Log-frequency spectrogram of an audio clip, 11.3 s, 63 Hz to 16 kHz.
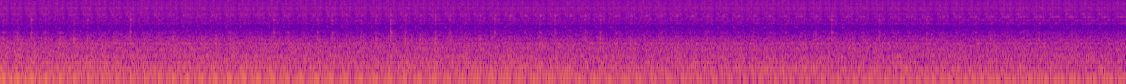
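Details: Whirlpool washer WTW5000DW1 at end of spin during dynamic braking of the drum: loud even clicking about 3.5 per second, shift actuator arm feeling feedback; worn drive clutch (splutch), replacement almost eliminated it; owner suspects failing gear-case inner shaft bearing.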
